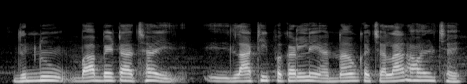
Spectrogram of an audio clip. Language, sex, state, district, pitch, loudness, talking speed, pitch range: Maithili, male, Bihar, Samastipur, 165 Hz, -15 LUFS, 155 wpm, 155-175 Hz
